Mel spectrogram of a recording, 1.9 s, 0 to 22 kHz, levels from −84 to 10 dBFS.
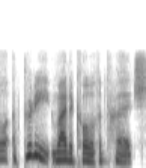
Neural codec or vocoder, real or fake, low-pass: codec, 16 kHz, 0.5 kbps, X-Codec, HuBERT features, trained on balanced general audio; fake; 7.2 kHz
